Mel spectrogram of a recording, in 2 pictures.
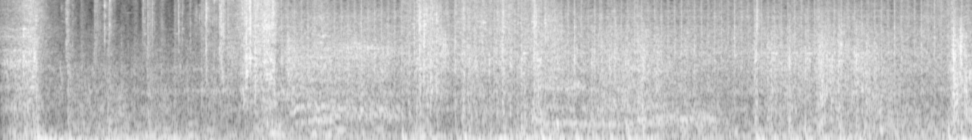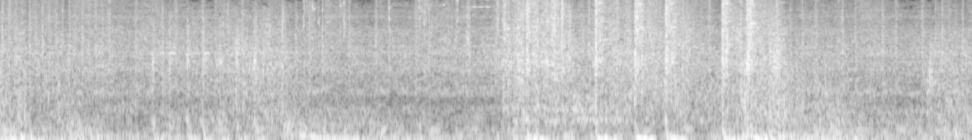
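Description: Gunfire from real-world weapons in a zombie-shooting video game trailer: rapid bursts and shots keep going across the scene, mixed with loud action sounds and a voice talking over parts of it.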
